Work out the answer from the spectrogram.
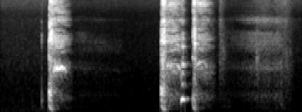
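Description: A child coughs three times: one cough, a pause, then two close coughs.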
